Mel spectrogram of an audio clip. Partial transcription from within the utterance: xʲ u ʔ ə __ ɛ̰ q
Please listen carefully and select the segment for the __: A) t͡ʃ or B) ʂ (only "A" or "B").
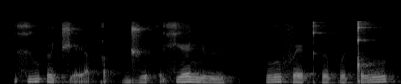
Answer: A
